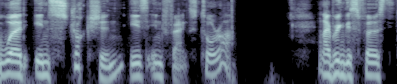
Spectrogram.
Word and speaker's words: Torah: Torah. You may hear some Ashkenazi Jews pronouncing this as Torah, but Torah is probably going to be the more popular translation, pronunciation of this word.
